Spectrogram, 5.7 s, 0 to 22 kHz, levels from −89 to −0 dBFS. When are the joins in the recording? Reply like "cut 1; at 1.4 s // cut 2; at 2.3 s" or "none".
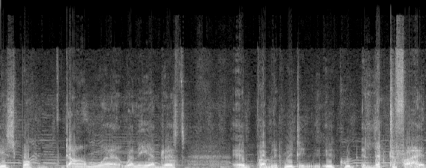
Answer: none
